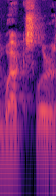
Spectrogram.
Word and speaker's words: Wechsler: Uh, John Wechsler is my name.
